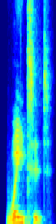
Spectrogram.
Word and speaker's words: waited: Waited, waited. Então você notou o que aconteceu? Eu não falei needed. Eu não falei wanted, waited. Esse E não é pronunciado como um E.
